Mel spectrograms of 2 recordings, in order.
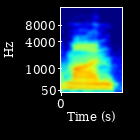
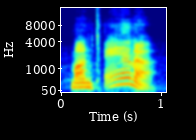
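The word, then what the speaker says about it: Mantegna: I feel like I remember his name pronounced Joe Montagna, like lasagna. Okay, Joe Montagna. Oh, that's why they thought it was Montana.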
